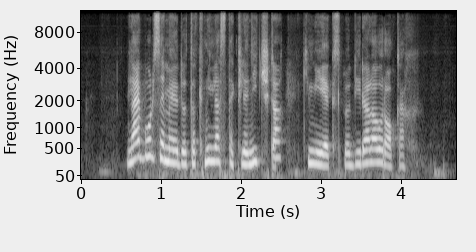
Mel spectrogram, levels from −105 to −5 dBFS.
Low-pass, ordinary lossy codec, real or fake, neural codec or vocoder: none; none; fake; codec, 24 kHz, 3 kbps, HILCodec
